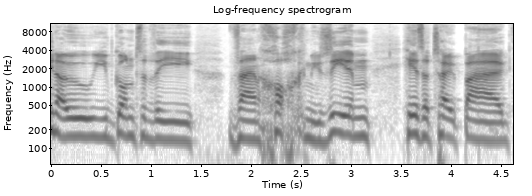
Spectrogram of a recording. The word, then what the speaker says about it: Van Gogh: Or Van Gogh, as a lot of Brits say, but apparently yes, the proper way to say it is Van Gogh.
